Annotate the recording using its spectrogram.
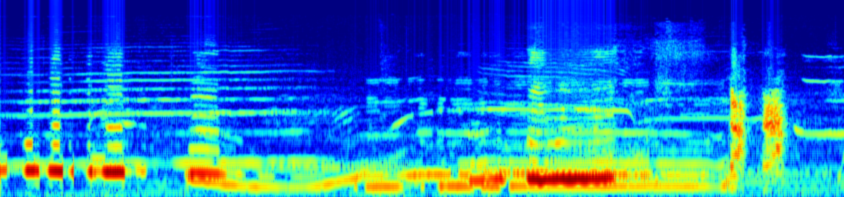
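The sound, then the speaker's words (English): People moan and warble in long, sliding tones, imitating whale calls for several seconds. The calls are fairly loud, with brief bursts of talking before and after. “Can we make whale sounds in honor of The Warmth?”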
